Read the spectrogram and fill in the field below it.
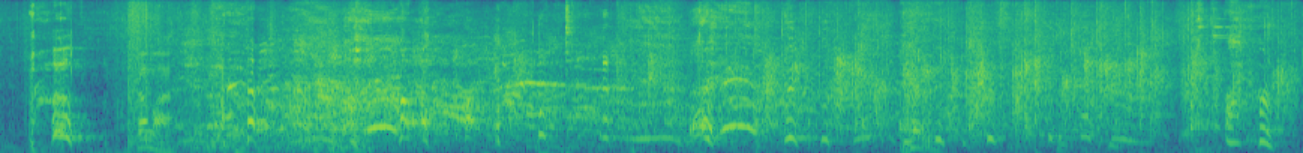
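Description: A middle-aged woman laughs heartily.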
